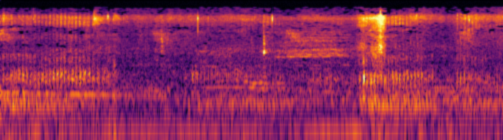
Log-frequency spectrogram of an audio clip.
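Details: Close rumbling purr from a probably deaf female cat with a blue eye, living on guarded private grounds; continuous low throbbing, broken by a couple of brief sharp clicks or taps.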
